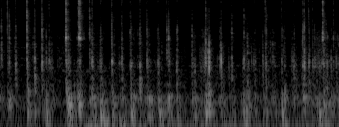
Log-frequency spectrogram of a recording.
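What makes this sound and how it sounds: A black plastic computer keyboard is typed on with both hands, using fingertips and nails. A rapid, steady stream of sharp, bright key clicks and clacks is heard, each one short and dry with a light low thump underneath.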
